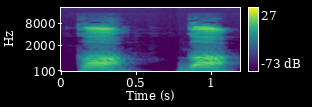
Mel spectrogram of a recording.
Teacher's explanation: এইগুলো উচ্চারণ করতে আমাদের শ্বাসবায়ু খুব অল্প পরিমাণে খরচা হয়, প্রথম আর তৃতীয় বর্ণটা। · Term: অল্প প্রাণ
